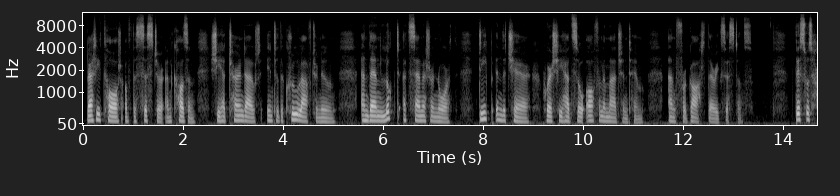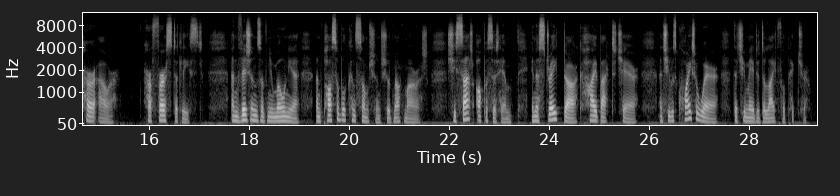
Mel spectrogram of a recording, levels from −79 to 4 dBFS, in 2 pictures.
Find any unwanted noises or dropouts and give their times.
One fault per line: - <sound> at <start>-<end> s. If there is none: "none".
none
